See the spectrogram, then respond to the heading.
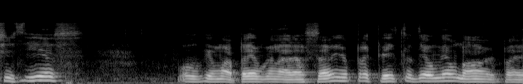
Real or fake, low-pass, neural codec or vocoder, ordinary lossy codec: fake; 7.2 kHz; codec, 16 kHz, 16 kbps, FreqCodec, smaller model; none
